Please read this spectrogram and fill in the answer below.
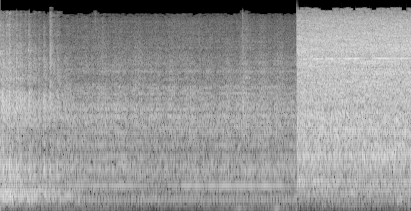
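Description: An electric kitchen blender running with a steady motor whir. It drops to a softer whir with a steady hum about half a second in, then jumps abruptly louder again near the end.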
